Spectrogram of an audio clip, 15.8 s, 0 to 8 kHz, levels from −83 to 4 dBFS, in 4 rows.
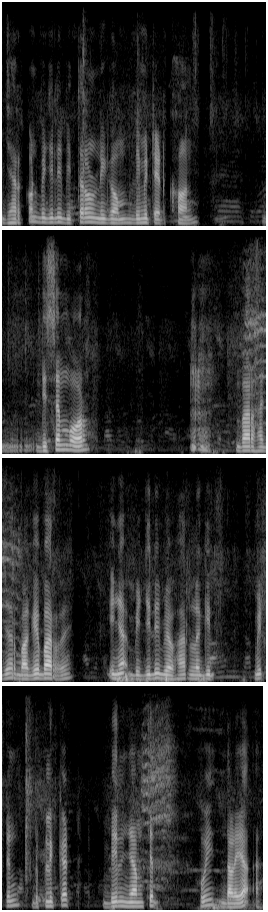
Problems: none marked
